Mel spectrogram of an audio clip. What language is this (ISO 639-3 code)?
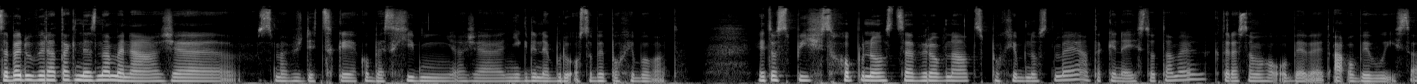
ces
